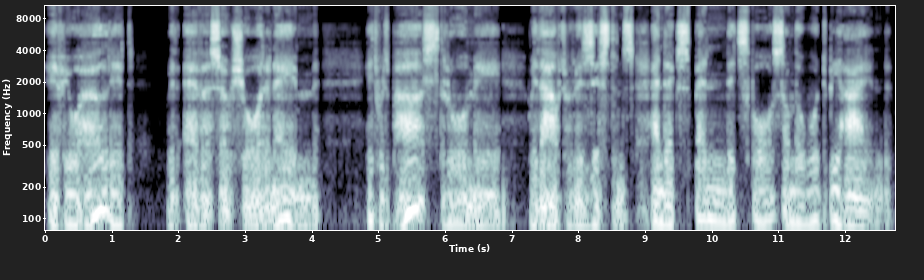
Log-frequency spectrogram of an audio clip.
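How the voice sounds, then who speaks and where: Man voicing a slow, breathy, mournful male ghost. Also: low voice, pushed and bright, dry recording, exaggerated voice. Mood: eerie warning. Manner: slow, drawn-out, breathy half-whispered delivery. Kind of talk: dramatic ghost story reading.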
